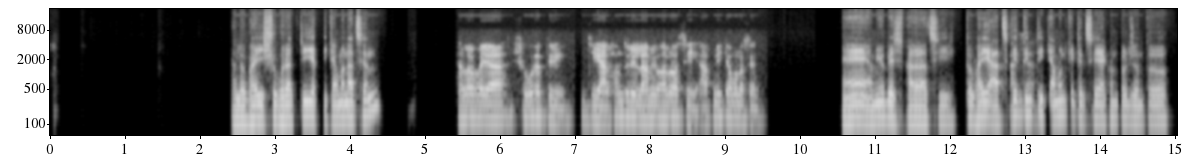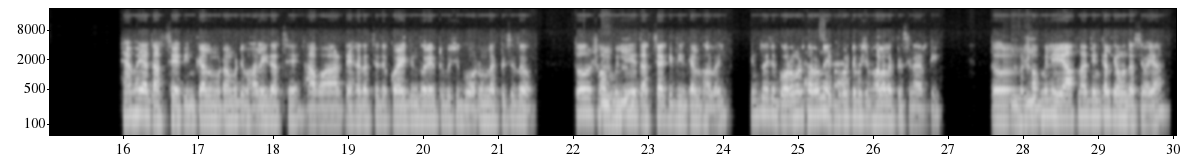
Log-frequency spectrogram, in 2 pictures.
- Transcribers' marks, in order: other background noise; static; tapping; distorted speech
- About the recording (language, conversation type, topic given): Bengali, unstructured, আপনার কাছে কোন উৎসবের স্মৃতি সবচেয়ে মূল্যবান?
- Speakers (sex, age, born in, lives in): male, 20-24, Bangladesh, Bangladesh; male, 20-24, Bangladesh, Bangladesh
